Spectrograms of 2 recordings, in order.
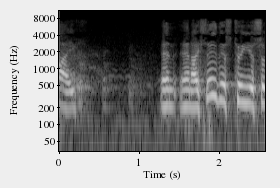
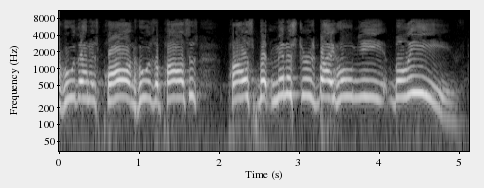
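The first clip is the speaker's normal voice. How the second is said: higher, louder preaching at full force; 5 semitones higher, 5 dB louder than usual. Acted. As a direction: preach it out to the congregation with fervour.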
